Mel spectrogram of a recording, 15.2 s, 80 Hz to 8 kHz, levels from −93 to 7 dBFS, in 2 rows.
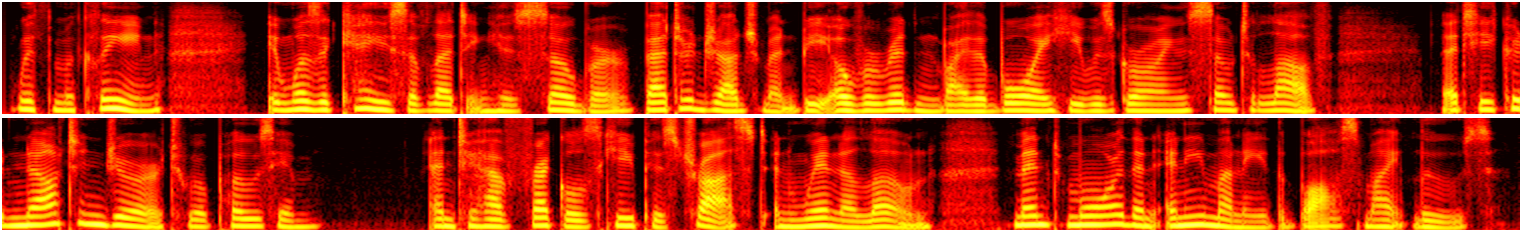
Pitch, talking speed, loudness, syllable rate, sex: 190 Hz, 200 wpm, -18 LUFS, 5.3 syllables/s, female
